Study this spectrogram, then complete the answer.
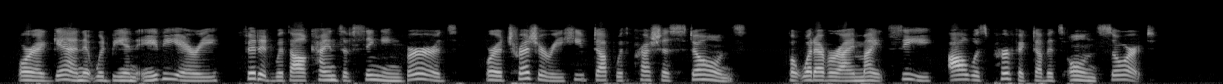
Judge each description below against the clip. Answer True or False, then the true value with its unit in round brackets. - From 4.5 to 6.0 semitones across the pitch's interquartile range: False (3.4 semitones)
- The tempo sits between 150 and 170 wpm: True (165 wpm)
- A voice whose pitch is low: False (190 Hz)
